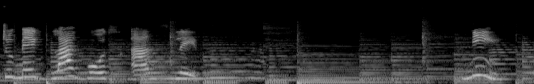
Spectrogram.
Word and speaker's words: gneiss: Gneiss. G-N-E-I-S-S, pronounced gneiss, is formed by the metamorphosis of granite.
